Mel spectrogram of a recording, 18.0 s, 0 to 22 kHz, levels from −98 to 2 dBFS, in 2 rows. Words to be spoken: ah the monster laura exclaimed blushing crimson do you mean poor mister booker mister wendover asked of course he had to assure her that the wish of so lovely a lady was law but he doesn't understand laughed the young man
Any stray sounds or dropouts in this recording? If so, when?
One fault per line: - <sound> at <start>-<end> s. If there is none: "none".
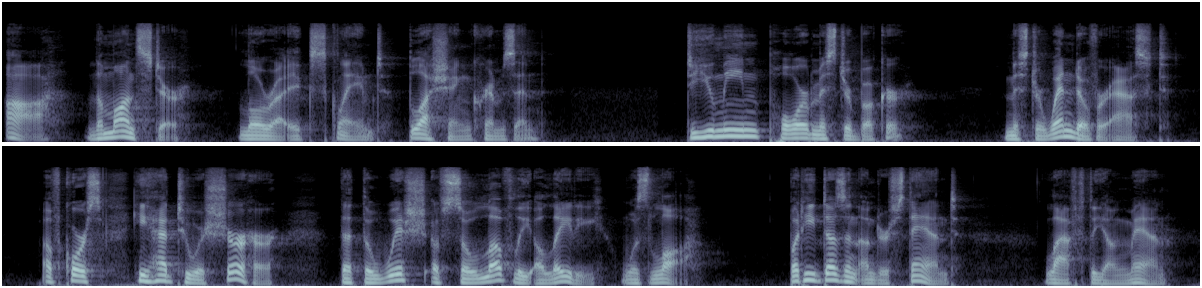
none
